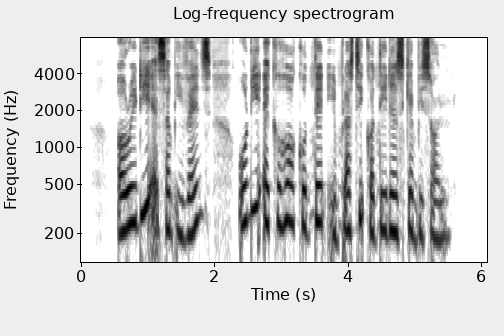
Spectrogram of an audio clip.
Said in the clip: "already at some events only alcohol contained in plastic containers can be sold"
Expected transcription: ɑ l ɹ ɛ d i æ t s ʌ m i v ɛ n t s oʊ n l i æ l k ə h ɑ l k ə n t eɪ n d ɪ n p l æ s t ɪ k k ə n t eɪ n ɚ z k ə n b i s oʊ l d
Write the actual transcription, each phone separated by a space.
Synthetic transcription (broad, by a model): ɑ l ɹ ɛ d i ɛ t s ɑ m i v ɛ n t s oʊ n l i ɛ k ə h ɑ k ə n t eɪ n ɪ n p l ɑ s t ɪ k k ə n t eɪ n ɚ s k ə n b i s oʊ l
